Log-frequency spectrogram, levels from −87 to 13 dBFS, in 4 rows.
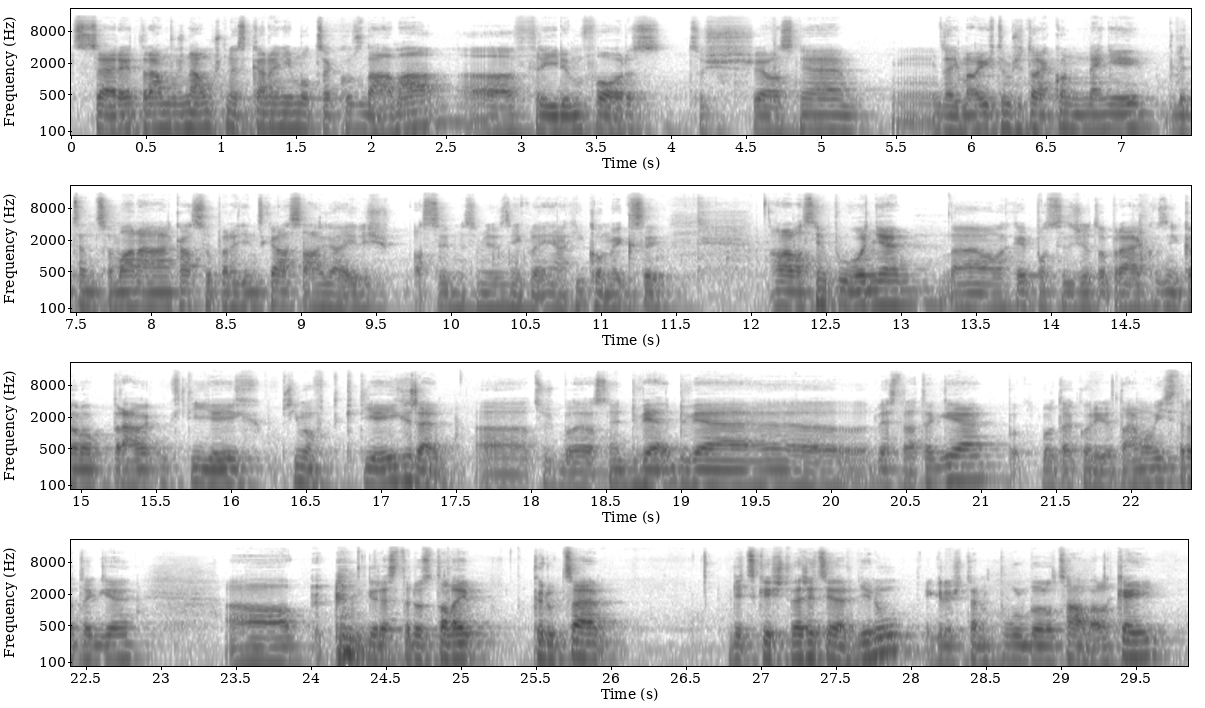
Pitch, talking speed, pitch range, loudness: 105 Hz, 165 wpm, 100-110 Hz, -28 LUFS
